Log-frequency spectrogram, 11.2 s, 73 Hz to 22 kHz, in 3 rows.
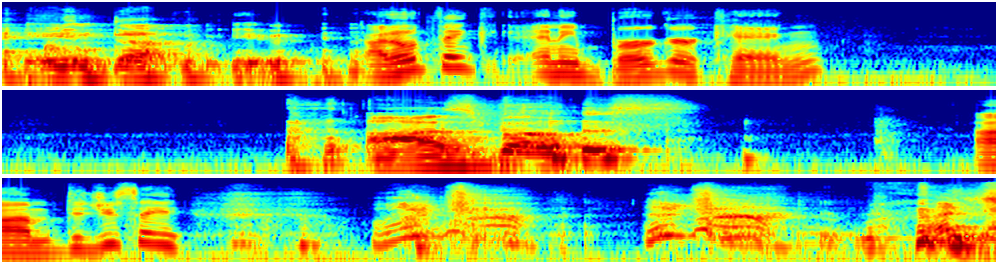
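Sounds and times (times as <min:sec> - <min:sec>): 
speech: 0:00.1 - 0:03.2, 0:04.9 - 0:06.6, 0:07.4 - 0:11.1
sneezes: 0:08.9 - 0:11.1.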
